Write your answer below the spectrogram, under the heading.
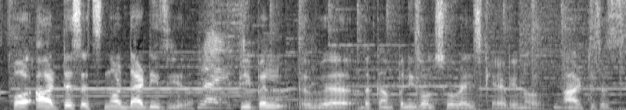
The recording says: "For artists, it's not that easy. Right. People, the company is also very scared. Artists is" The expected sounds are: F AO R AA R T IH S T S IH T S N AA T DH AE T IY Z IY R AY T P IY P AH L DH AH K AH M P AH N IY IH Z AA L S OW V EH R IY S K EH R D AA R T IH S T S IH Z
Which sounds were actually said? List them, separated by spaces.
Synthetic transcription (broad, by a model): F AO R AA R T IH S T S IH T S N AA T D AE T IY Z IY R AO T P IY P AH L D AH K AH M P AH N IY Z AA L S OW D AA IY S K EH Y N AA R T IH S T IH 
